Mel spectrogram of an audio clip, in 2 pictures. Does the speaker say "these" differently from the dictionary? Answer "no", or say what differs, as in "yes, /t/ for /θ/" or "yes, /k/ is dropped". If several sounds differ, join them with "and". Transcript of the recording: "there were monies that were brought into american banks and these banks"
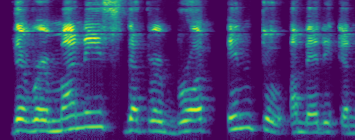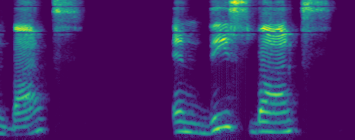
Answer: yes, /s/ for /z/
